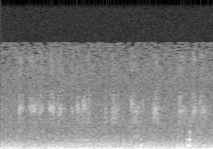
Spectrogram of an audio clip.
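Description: Faint scratching of a dry-erase marker writing a word on a whiteboard.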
